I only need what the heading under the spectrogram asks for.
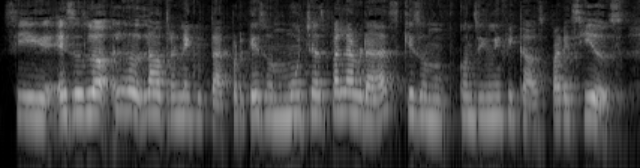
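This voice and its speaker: Animated woman telling stories in an echoey room. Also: fairly high pitch, a little fast. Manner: animated storytelling, laughing, acting out sounds. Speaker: podcast co-host. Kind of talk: casual chat.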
